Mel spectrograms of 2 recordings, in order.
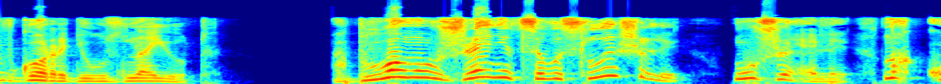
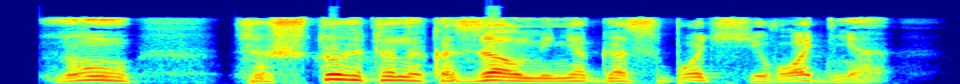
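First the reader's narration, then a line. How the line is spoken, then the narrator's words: Whisper with heavy sigh. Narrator (Russian): прошептал Захар, вздохнув так, что у него приподнялись даже плечи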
